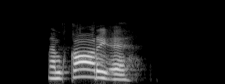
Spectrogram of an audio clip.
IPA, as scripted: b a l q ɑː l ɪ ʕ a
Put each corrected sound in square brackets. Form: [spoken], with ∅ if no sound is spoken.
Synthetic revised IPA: [m] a l q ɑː [ɾ] ɪ ʕ a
